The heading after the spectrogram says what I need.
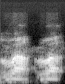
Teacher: जब जीभ के आगे का भाग ऊपर के मसूड़ों के किनारों को जल्दी जल्दी या कहें बार बार छूते हैं तो ये लुंठित ध्वनियां निकलती हैं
